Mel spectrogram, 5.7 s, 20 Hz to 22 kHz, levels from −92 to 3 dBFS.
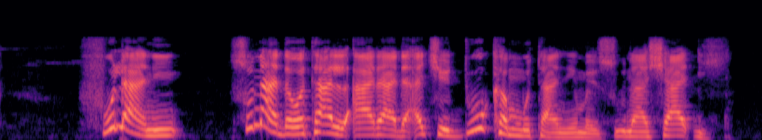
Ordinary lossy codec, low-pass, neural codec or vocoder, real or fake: none; 7.2 kHz; none; real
